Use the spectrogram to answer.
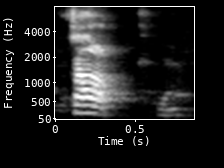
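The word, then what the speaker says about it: chalk: belum ada itu adalah colk bacanya ini Col tulisannya gini bacanya Col kalau kita ya kapur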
